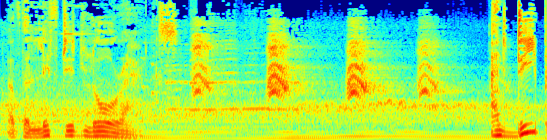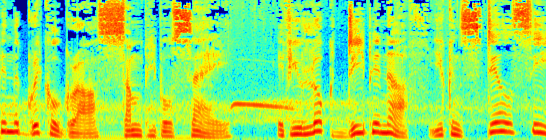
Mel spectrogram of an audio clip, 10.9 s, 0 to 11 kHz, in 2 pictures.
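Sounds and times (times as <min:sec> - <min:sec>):
speech: 0:00.1 - 0:01.9, 0:05.0 - 0:10.9
old crows cawing: 0:01.8 - 0:04.8, 0:07.8 - 0:08.3.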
